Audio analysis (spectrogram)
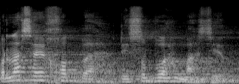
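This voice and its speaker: A man is speaking. Room echo is audible. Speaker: Islamic preacher. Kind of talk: religious study lecture. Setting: mosque. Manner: loud; stammering restarts.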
